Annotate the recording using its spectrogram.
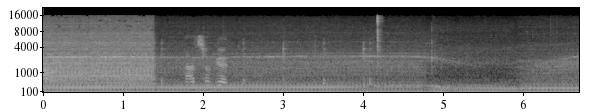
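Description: A truck engine drones steadily, shifting in pitch as gears change.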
